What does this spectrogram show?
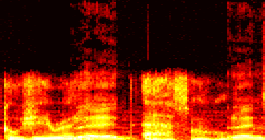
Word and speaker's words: Gojira: And we call this Godzilla. And she's like, it's pronounced Gojira, you asshole.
